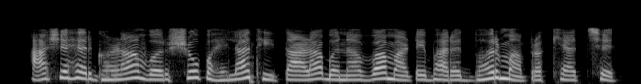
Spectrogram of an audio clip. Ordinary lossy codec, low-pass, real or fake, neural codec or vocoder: none; 5.4 kHz; real; none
